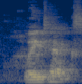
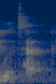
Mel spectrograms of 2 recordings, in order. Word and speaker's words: LaTeX: look at it better latex I think it's a couple people pronounce it but it's actually lit Tech thank you for that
